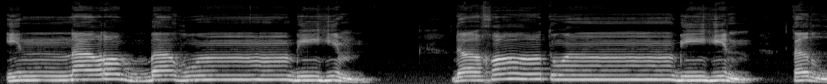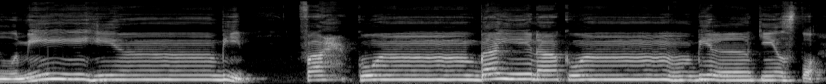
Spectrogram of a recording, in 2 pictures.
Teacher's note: cuma nyentun doang karena dia samar ya ikhfa syafawi namanya tidak betul-betul ditekan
